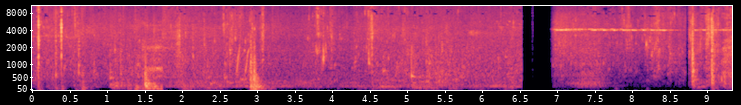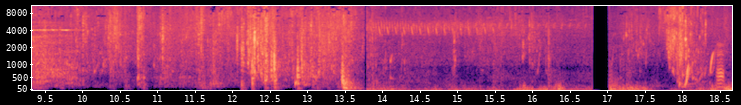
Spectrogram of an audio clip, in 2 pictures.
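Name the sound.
canoe being lined upstream against strong river current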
